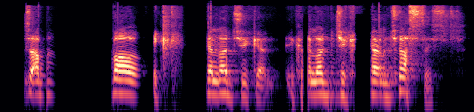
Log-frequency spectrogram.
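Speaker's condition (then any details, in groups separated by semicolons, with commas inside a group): No condition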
